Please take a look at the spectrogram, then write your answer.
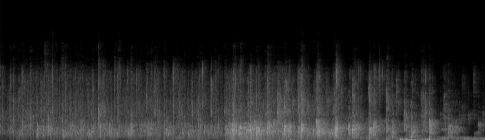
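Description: An audience at a nanomedicine and nanotechnology course session applauds a doctor after her talk. The clapping is fairly soft and steady at first, then swells louder midway with a few voices mixed in.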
